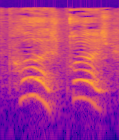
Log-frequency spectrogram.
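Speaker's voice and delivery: high-pitched imitation of a doctor urging; retold coaching. Doctor's command to push, retold.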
